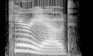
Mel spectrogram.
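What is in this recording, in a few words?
"carry out", English, British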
